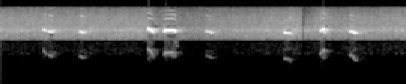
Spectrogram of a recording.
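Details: Adult common kingfisher with a juvenile during feeding, giving brief shrill whistled peeps, some in tight doubles, at uneven intervals amid a soft steady hiss.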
